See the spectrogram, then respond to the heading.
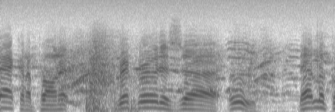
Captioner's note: blows thudding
